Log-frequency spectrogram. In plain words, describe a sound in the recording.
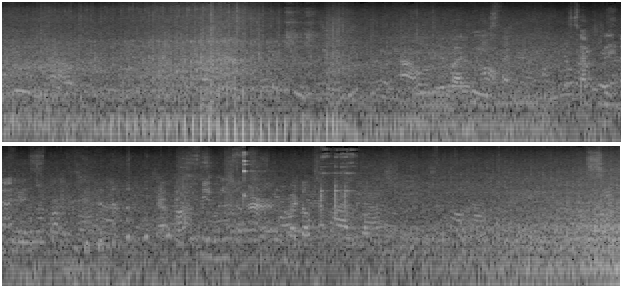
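People chatter nearby at outdoor tables.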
